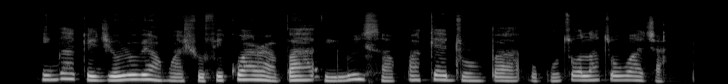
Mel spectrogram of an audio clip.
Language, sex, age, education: Yoruba, female, 15-29, tertiary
